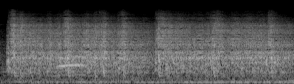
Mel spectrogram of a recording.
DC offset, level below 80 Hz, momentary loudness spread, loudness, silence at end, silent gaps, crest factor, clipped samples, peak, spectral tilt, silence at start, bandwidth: under 0.1%; -50 dBFS; 2 LU; -21 LUFS; 0 s; none; 16 dB; under 0.1%; -6 dBFS; -1 dB/octave; 0 s; 15.5 kHz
